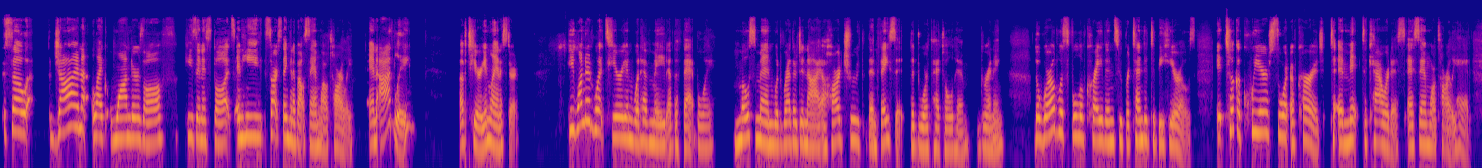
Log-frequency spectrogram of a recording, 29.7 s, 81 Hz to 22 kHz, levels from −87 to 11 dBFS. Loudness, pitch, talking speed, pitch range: -17 LUFS, 200 Hz, 150 wpm, 180-230 Hz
